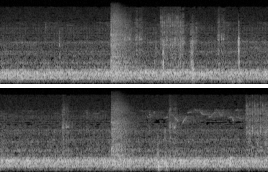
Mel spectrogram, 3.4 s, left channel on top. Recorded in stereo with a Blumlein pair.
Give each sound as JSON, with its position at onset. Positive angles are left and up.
{"t": 1.4, "sound": "a snare drum", "azimuth_deg": 40, "distance_m": 2.0}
